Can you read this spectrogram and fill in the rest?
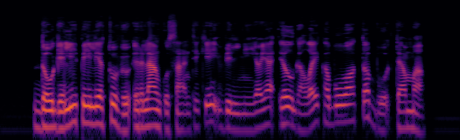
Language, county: Lithuanian, Panevėžys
